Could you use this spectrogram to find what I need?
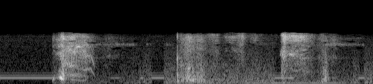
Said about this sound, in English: And having a coughing fit at the same time.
